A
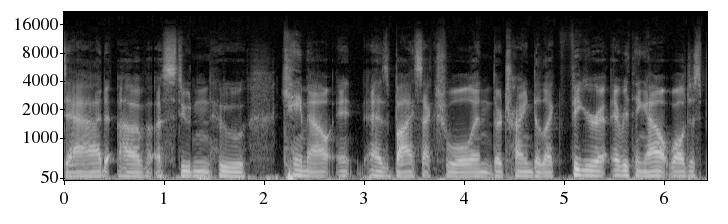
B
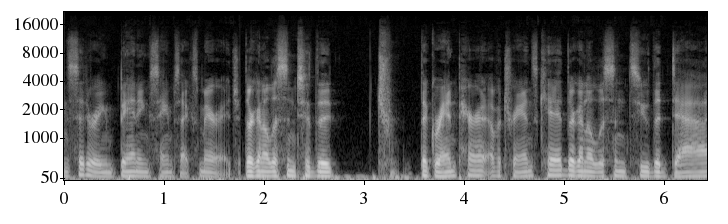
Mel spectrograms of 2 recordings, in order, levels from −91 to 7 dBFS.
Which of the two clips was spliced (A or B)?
B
